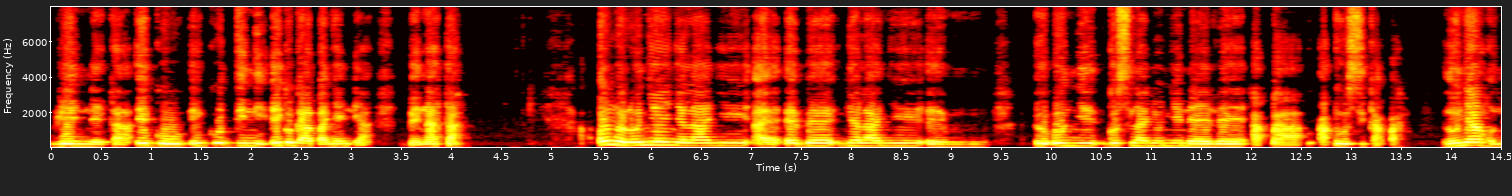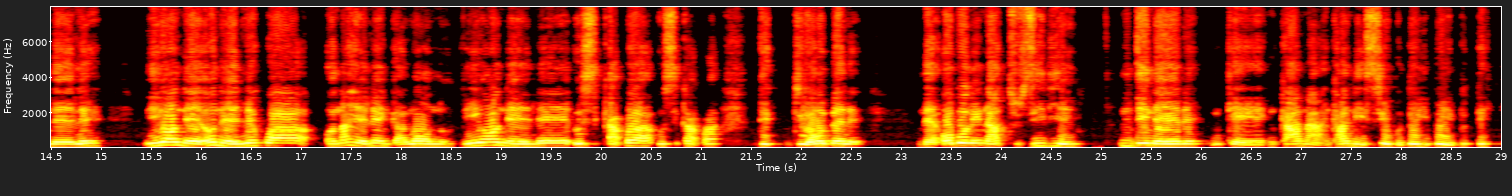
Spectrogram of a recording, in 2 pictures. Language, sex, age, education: Igbo, male, 30-45, tertiary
